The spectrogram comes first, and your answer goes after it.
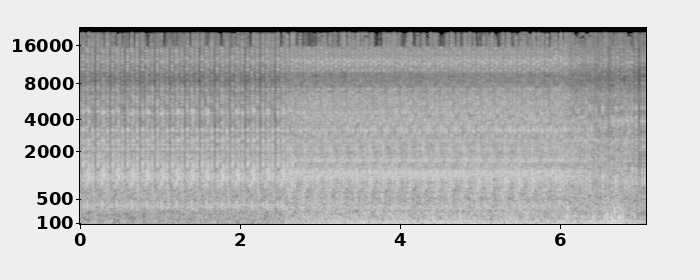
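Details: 1996 Ford F250 7.3 diesel V8 clatters unevenly as it drops back toward idle, stumbling before settling; rough idle on deceleration.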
